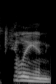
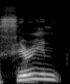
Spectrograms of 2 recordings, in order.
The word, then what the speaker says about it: Cillian: It's Killian, guys. Is it Syrian? Killian. I think it's Syrian. Is it Syrian or Killian? It's no. Killian. It's Killian. pronounced Killian.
